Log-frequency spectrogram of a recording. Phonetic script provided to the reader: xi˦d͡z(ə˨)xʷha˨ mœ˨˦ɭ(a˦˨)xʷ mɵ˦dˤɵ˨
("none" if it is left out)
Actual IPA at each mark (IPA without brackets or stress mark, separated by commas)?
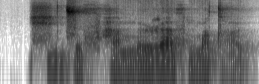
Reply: œ˨, a˦˨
